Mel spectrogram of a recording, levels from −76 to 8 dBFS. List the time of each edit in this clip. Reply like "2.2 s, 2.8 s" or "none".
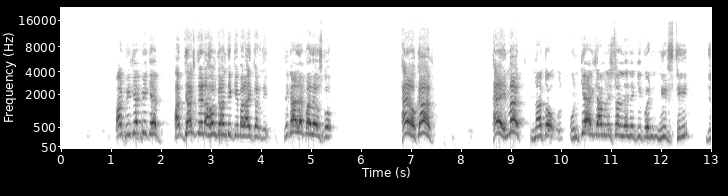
9.3 s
